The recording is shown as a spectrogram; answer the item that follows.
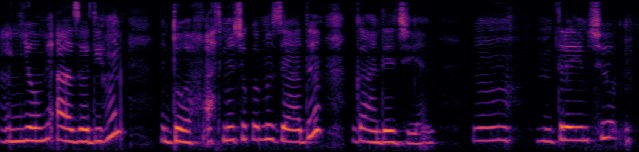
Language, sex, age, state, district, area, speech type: Kashmiri, female, 30-45, Jammu and Kashmir, Kulgam, rural, spontaneous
